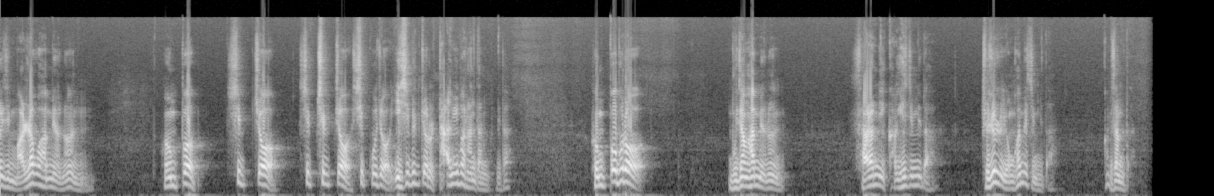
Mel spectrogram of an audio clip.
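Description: An elderly man speaks calmly and warmly, close to a microphone, with short pauses.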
